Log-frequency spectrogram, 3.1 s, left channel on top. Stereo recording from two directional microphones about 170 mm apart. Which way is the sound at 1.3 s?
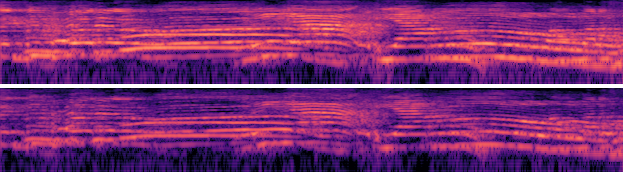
20° right (ahead or behind).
